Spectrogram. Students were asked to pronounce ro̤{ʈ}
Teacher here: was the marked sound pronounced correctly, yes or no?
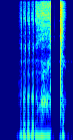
no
